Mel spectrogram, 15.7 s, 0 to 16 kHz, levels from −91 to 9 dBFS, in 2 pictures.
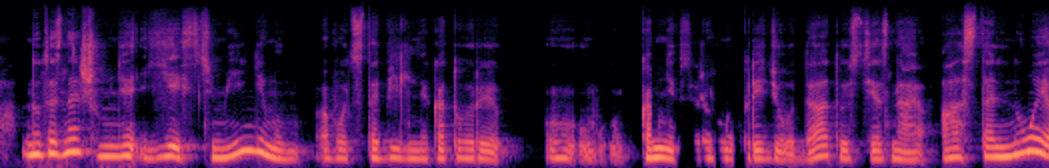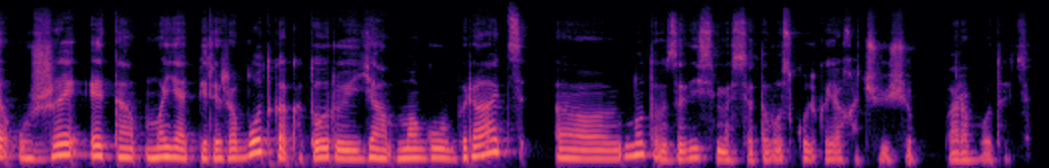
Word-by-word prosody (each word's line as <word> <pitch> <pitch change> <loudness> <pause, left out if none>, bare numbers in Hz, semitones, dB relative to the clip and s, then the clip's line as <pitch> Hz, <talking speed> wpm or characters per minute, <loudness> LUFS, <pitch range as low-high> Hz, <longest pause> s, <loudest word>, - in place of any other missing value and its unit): Ну 210 0 +6
ты 230 - +6
знаешь, 255 +2 +4
у 180 - +3
меня 180 +1 +4
есть 175 +2 0
минимум, 175 - +3
э, - - -5
вот 150 0 -5
стабильный, 150 -1 -2
который, 150 -3 -2 0.3
у 160 - -5 0.5
у - - -11
ко 155 - +3
мне 160 -3 +6
всё - - -18
равно 150 -2 -5
придет, 140 -2 -2
да, 185 +2 +1
то 155 - -4
есть 140 -1 -6
я 140 - +1
знаю, 135 -2 -3
а 155 +2 +1
остальное 180 - +5
уже 150 +4 -2
это 185 -6 -1
моя 165 0 +2
переработка, 155 +10 0
которую 155 -2 0
я 150 +1 -1
могу 155 +1 0
брать, 205 - -1 0.2
а, 145 -3 -2
ну, 195 +4 0
там, 205 -9 -6
в - - -6
зависимости 135 -2 -5
от - - -10
того, 125 - -6
сколько 140 -1 -9
я 135 - -6
хочу - - -12
еще - - -11 0.2
поработать. 120 - -10
155 Hz, 170 wpm, -23 LUFS, 145-180 Hz, 0.5 s, Ну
